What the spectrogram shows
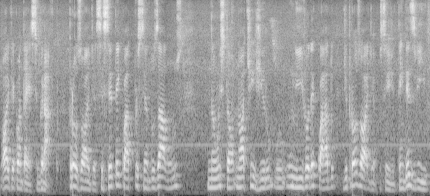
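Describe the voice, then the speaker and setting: A fairly high-voiced man with a Brazilian Portuguese accent talks through a spreadsheet tutorial on a computer mic. He checks in often with short questions, and a faint hum sits behind his voice. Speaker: educator explaining a spreadsheet tool. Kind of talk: screen-share tutorial.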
